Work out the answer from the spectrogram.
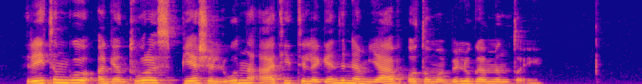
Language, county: Lithuanian, Kaunas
